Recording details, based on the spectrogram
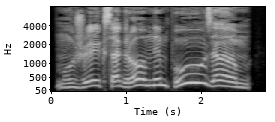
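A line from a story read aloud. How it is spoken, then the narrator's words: Roar. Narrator (Russian): проревел всадник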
